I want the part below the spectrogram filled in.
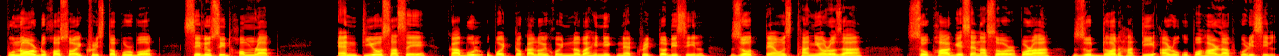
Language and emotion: Assamese, neutral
